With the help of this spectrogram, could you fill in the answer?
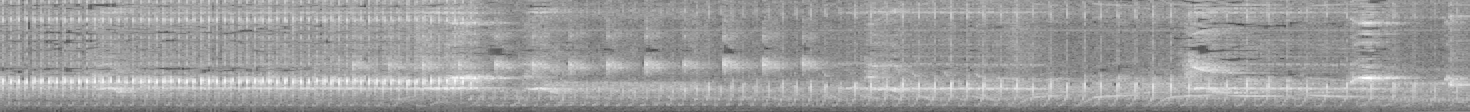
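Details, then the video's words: Malinois canary in acute-note song: a loud, very fast pulsing roll for three seconds, then softer continuous bubbling trills with a high whistled accent near the end. "malinois singing acute notes"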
